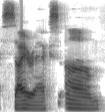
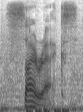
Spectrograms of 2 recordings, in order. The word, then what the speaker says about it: Cyrax: Let's go ahead and fight fire with fire and pick Cyrax. For whatever reason, Cyrax's name is pronounced with the lisp there, and I kind of like it.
